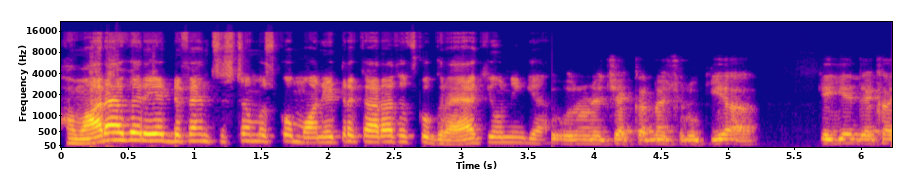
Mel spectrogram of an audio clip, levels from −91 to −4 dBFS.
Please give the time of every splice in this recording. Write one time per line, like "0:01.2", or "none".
0:03.7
